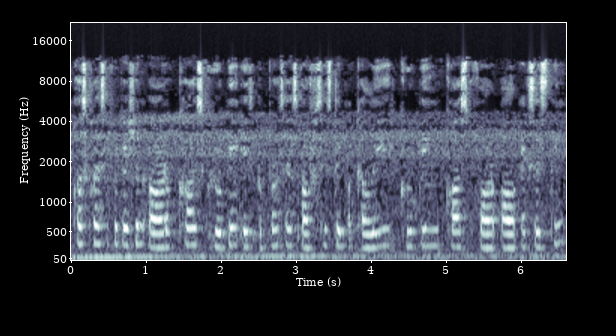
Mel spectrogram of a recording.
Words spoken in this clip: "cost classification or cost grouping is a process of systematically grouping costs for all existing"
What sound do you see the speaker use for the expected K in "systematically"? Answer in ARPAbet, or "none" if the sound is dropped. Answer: none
